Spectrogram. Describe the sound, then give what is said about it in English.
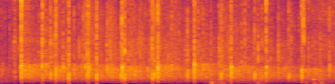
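An audience at a morning talk claps steadily in applause for a new scholar, a dense patter of overlapping hand claps at moderate volume that holds evenly throughout, with no voices over it. “He's our new whole group scholar, so I want to give him a round of applause.”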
